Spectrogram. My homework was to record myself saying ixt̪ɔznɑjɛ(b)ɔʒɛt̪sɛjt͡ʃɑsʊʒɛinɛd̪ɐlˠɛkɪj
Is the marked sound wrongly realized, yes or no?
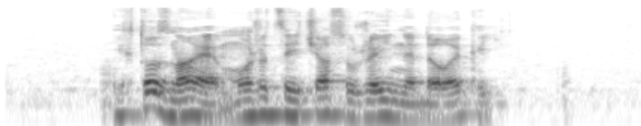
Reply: yes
